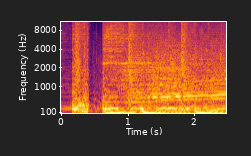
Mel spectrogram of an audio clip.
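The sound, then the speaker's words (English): A loud, revving sports car engine accelerates hard during a car race, its roar dipping briefly at each of several quick gear shifts before climbing again, with a faint hint of tire squeal. “Brian rapidly shifts gears.”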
